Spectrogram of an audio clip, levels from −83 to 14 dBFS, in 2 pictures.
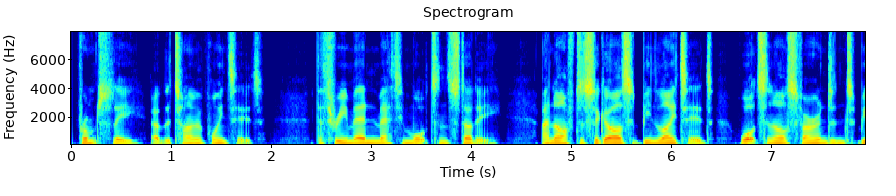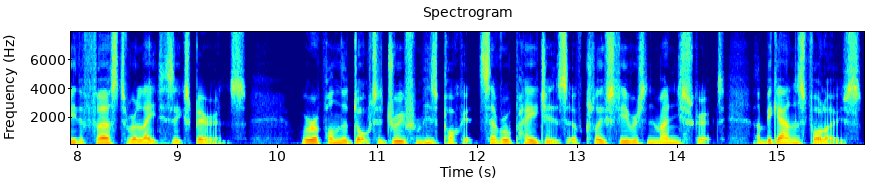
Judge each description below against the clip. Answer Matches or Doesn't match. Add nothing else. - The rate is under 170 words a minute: Doesn't match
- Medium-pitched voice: Doesn't match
